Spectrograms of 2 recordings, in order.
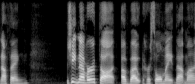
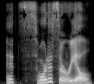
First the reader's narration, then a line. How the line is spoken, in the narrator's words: she chuckled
